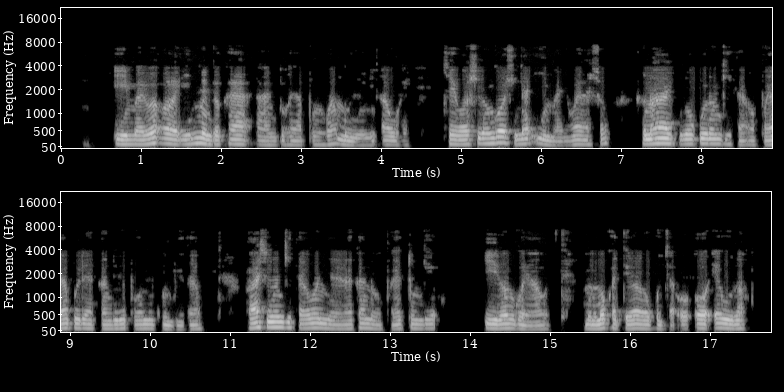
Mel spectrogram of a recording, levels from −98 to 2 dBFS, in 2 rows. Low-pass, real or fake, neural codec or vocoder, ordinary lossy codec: 7.2 kHz; real; none; Opus, 64 kbps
